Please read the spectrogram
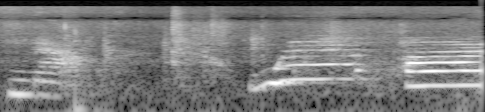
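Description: Two short meow-like calls: a brief falling one right at the start, then a longer one about a second and a half in that rises and then holds its pitch.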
